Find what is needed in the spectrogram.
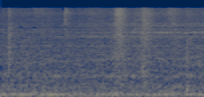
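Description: Cardboard box being torn open by hand: rustling and a few short rips of the flaps, over a steady low hum.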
